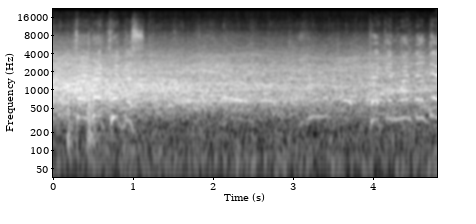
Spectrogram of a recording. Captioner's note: audience cheers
